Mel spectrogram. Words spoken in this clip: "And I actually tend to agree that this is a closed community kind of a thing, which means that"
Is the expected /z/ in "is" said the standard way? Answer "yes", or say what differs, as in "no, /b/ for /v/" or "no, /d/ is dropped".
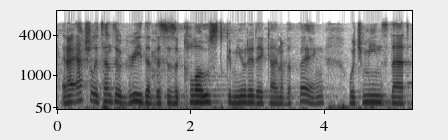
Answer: yes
